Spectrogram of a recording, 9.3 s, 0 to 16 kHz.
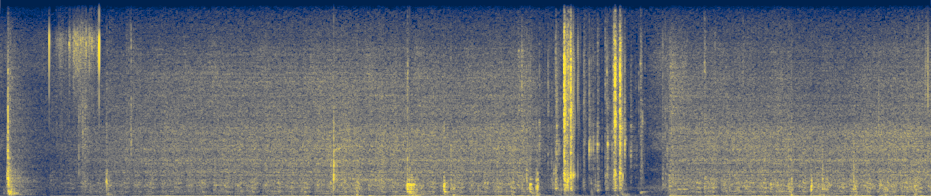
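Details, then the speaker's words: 2007 Toyota Corolla four-cylinder petrol engine with a very rough idle, hard to start after first attempt: low throb stumbling unevenly, feels almost like a misfire but not quite. "yeah guys as you could see uh probably you could hear on the camera that it is definitely rough idle the car is running at the moment i can feel there's kind of like a misfire not really a misfire but very rough idle"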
